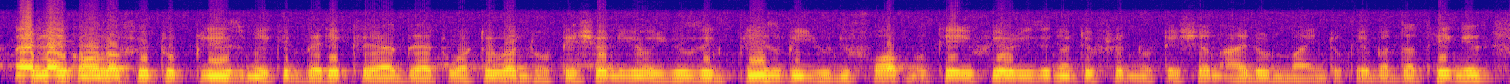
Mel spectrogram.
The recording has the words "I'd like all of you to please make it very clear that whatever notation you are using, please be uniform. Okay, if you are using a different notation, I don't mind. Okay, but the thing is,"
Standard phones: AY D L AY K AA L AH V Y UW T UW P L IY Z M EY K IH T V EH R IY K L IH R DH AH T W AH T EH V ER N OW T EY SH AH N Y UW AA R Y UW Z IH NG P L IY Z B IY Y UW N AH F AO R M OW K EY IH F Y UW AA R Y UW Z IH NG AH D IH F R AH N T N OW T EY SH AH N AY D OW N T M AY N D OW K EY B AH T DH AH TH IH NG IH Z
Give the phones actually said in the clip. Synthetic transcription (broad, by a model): AY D L AY K AA L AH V Y UW T UW P L IY Z M EY K IH T V EH R IY K L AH R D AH T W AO T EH V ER N OW T EY SH AH N Y UW AA R Y UW Z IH NG P L IY Z B IY Y UW N AH F AO R M OW K EY IH F Y UW AA R Y UW Z IH NG AH D IH F R AH N T N OW T EY SH AH N AY D OW N T M AY N D OW K EY B AH T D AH T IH NG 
